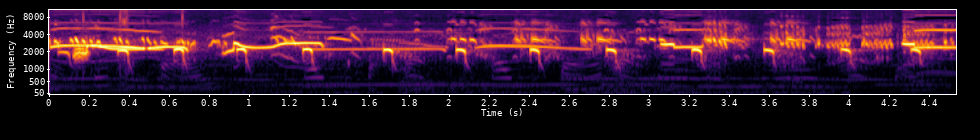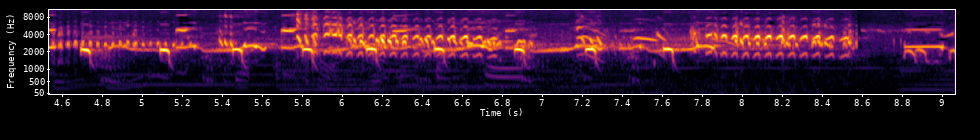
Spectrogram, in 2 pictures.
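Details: Various plover calls used to lure birds into night nets, mixing greater and lesser plovers, Pacific golden plover and grey plover: dense overlapping whistles and squawky chirps about 160 times a minute, with a buzzy rattling burst near the end.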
